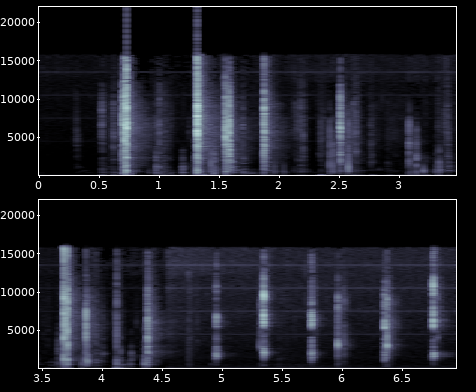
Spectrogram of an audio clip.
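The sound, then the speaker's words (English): A metal can being handled to make a noise for others to mimic in a game, giving sharp, crisp clicks and crackles in an irregular burst, then a steadier series of single taps over a faint low hum. “This is the sound of a can.”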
